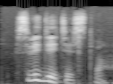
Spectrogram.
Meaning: 1. government certificate 2. witness (conceptual)
- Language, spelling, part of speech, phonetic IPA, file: Russian, свидетельство, noun, [svʲɪˈdʲetʲɪlʲstvə], Ru-свидетельство.ogg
